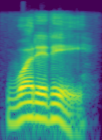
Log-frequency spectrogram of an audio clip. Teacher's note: flap T, and the H disappears.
